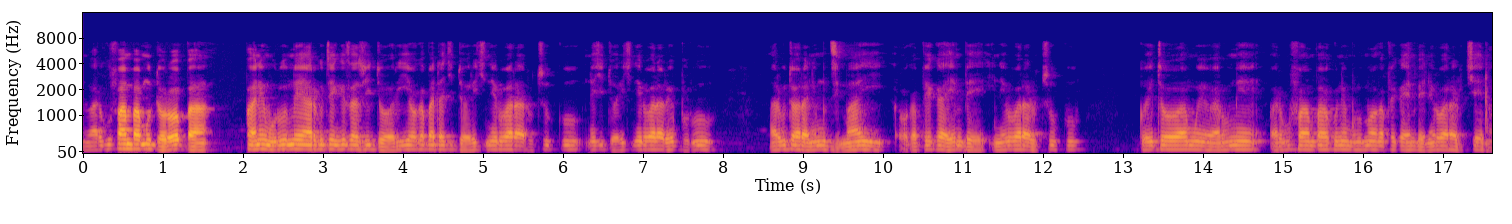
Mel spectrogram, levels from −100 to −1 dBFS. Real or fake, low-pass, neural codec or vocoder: real; 7.2 kHz; none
